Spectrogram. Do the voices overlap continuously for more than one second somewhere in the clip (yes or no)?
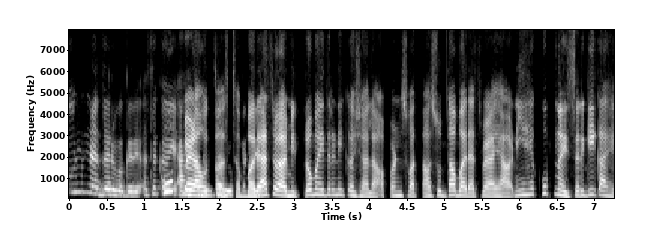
yes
